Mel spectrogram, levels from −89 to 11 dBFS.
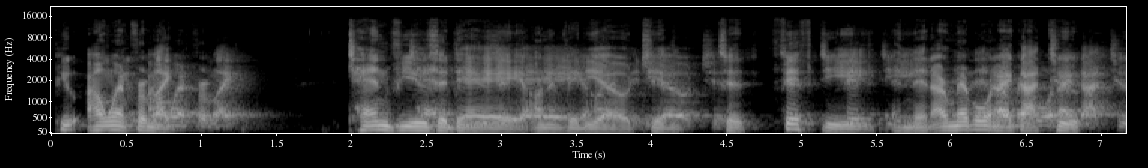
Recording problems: echo of what is said; strong; throughout; 400 ms later, 6 dB below the speech

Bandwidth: 14.5 kHz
